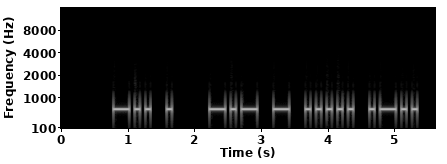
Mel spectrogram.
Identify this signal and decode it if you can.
Morse code, heard as a keyed tone, about 14 wpm, 650 Hz. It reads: DE KT5L
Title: SOTA QSO Practice 15wpm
